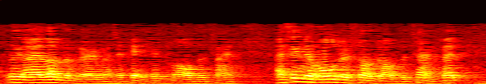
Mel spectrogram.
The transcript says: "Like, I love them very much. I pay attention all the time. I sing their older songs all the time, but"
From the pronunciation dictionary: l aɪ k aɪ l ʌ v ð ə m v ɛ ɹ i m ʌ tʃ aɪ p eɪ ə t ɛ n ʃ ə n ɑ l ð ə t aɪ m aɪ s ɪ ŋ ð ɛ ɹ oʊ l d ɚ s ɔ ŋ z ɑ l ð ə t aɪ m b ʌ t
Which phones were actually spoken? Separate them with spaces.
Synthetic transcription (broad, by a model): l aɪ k aɪ l ʌ v ð ə m v ɛ ɹ i m ʌ tʃ aɪ p eɪ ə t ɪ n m ɑ l ð ə t aɪ m aɪ θ ɪ ŋ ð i oʊ l d ɚ s ɔ ŋ z ɑ l ð ə t aɪ m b ʌ t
